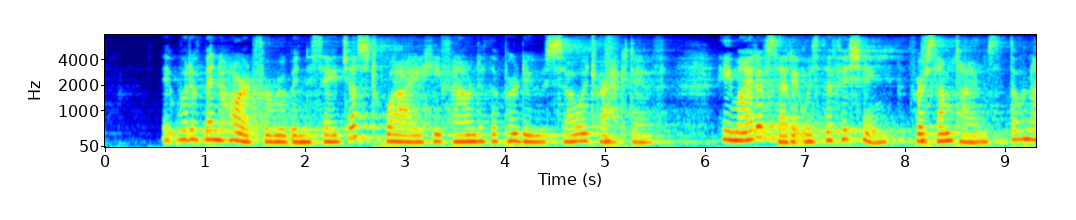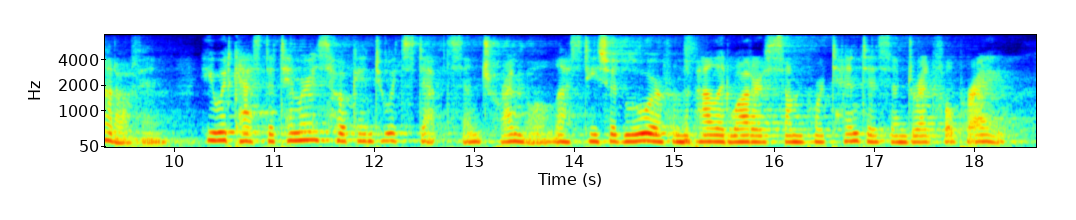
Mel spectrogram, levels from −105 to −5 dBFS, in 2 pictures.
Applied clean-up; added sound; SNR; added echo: none; Snare drum; 15 dB; reverberation time 2.8 s.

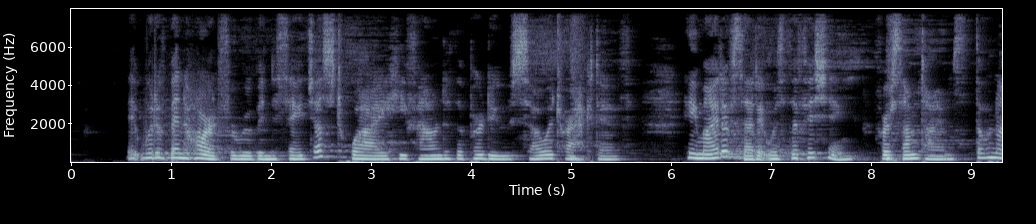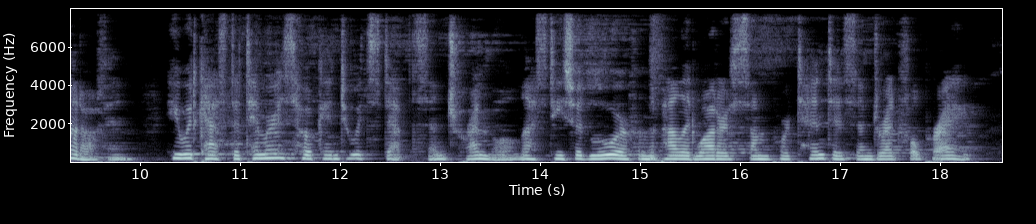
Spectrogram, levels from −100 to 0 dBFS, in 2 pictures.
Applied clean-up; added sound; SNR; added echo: classical method WPE with log-MMSE.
